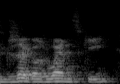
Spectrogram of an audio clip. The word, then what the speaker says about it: Grzegorz Łęcki: So my name is Greg Lecki, and I like to say that my real name is Grzegorz Łęcki, but this is Polish and not very many people can say it correctly, so I usually go by Greg.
